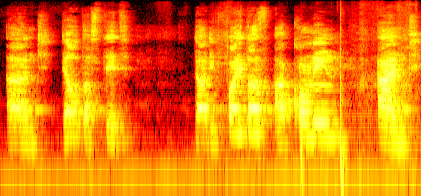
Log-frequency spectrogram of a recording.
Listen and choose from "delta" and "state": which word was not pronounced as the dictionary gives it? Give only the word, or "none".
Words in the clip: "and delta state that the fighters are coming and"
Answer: none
